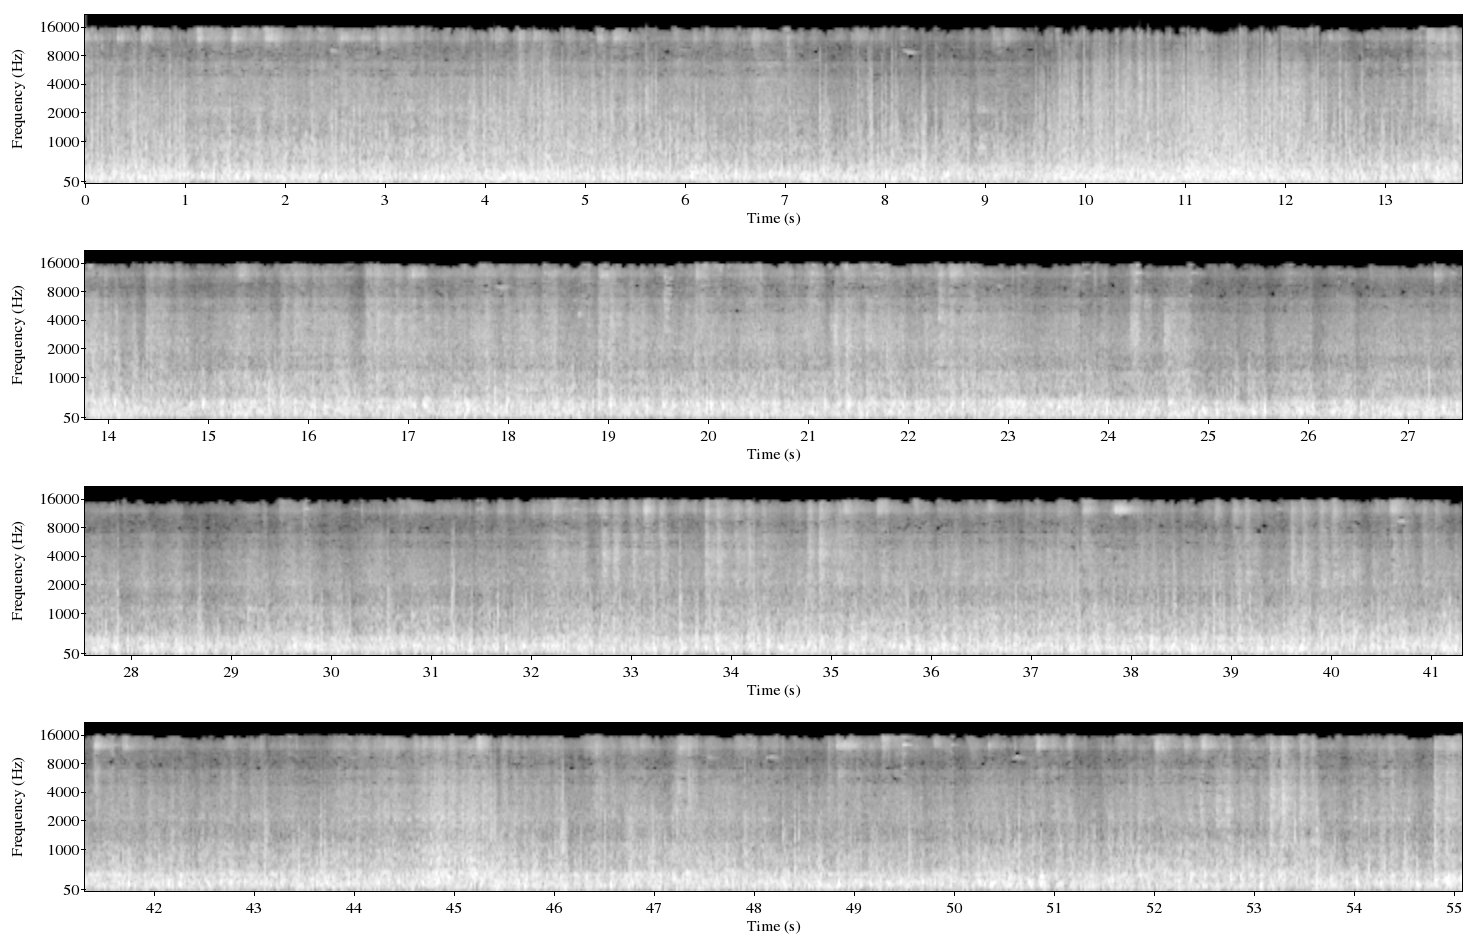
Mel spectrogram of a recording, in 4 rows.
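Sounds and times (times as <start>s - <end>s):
train wheels rumbling on track: 0.0s - 55.0s.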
